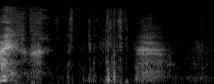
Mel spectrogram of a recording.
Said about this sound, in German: Warte, ich zeig dir das ganz kurz, ohne, ohne noch mehr zu rascheln. Ich versuche, das, diese Tüte ohne zu rascheln nein, vor die Kamera nein, zu halten. Du raschelst schon.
